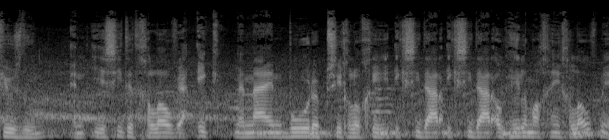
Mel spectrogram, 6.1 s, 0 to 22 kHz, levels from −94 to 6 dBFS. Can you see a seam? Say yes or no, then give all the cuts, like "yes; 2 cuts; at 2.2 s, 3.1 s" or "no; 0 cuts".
yes; 2 cuts; at 2.8 s, 4.4 s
